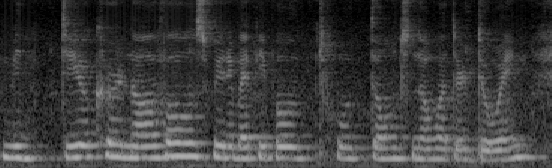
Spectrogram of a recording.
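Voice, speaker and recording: A soft-spoken, somewhat breathy woman with a dark, mellow tone. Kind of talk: video essay commentary. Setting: home recording.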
